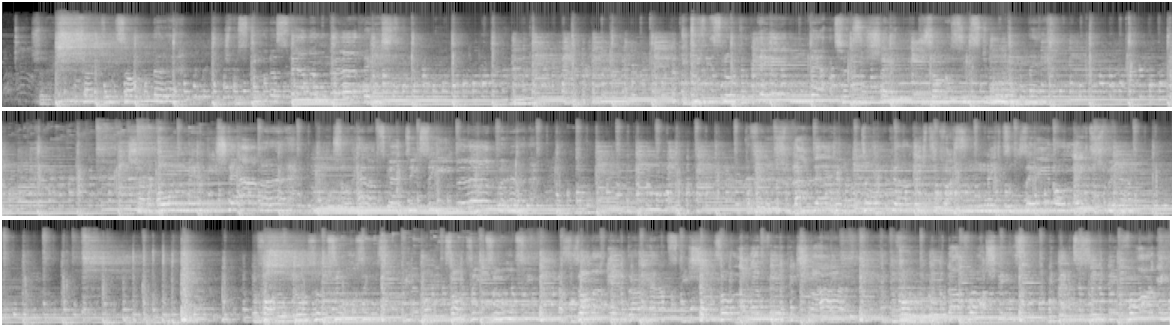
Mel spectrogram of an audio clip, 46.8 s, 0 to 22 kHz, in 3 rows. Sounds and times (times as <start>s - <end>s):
Guitar: 0.0s - 46.7s.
